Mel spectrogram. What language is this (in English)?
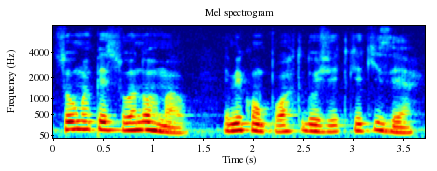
Portuguese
